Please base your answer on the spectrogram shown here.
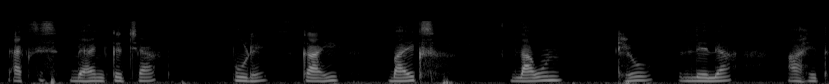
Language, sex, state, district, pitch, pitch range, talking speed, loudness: Marathi, male, Maharashtra, Pune, 160 Hz, 150-170 Hz, 70 wpm, -40 LUFS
